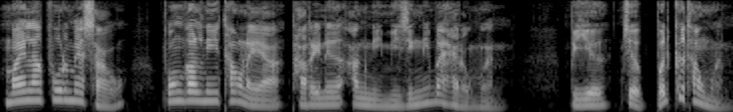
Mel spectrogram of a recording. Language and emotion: Bodo, happy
